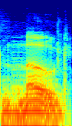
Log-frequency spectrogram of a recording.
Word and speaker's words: Moog: in my comment section said that this is pronounced Moog so I said moogs today quite proud of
